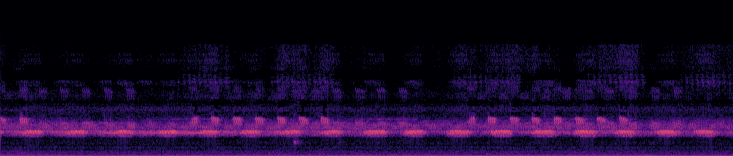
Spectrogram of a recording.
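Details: Autumn night chorus of crickets and other insects: a steady, high, pulsing trill beating about two and a half times per second, with bursts of quicker, even higher chirps layered over it; no other sounds stand out.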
